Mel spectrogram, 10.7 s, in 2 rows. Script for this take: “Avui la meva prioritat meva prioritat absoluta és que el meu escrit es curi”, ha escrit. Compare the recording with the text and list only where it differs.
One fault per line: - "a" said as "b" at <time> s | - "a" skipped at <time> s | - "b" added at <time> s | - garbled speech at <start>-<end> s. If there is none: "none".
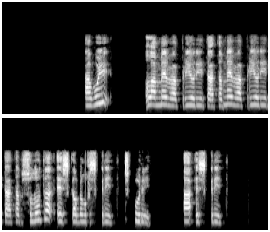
none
